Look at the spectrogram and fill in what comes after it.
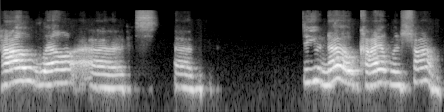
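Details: Ataxic dysarthria in a podcast host who has ataxia and reports working extensively on pronouncing words.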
